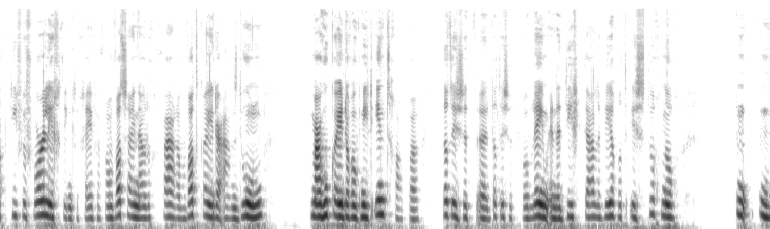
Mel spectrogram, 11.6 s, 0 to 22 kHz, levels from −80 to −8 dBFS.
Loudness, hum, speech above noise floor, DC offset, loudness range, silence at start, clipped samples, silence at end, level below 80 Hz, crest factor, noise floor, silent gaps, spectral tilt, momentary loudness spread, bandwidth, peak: -29 LUFS; none; 45 dB; under 0.1%; 5 LU; 0 s; under 0.1%; 0 s; -52 dBFS; 20 dB; -73 dBFS; none; -5.5 dB/octave; 16 LU; 19 kHz; -10 dBFS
